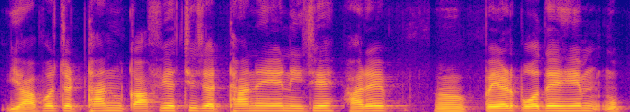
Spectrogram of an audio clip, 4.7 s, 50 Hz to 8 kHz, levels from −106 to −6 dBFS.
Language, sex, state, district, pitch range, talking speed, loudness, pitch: Hindi, male, Bihar, Begusarai, 150-165 Hz, 165 wpm, -17 LUFS, 160 Hz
